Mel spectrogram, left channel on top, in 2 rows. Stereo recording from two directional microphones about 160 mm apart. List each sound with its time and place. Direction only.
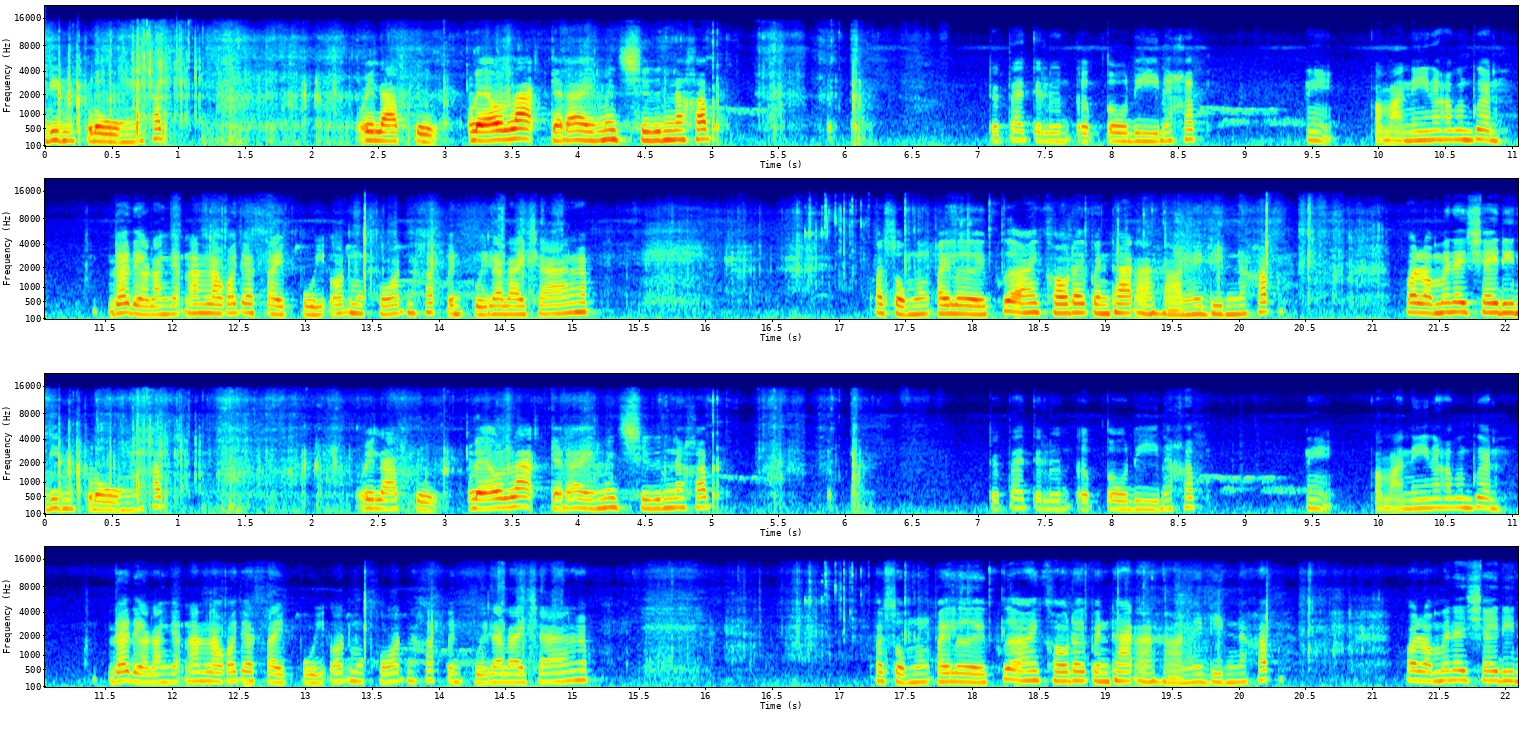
0.0 s speech: centre (ahead or behind)
1.9 s speech: centre (ahead or behind)
7.1 s speech: centre (ahead or behind)
15.7 s a sound: 5° right (ahead or behind)
17.2 s speech: 5° right (ahead or behind)
21.2 s speech: 5° left (ahead or behind)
